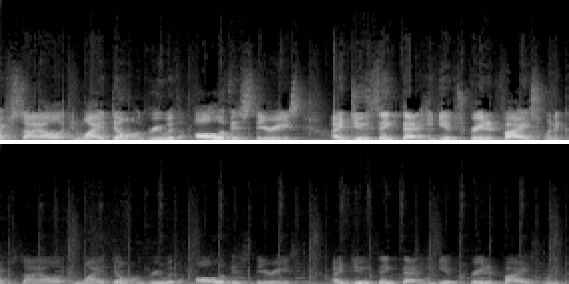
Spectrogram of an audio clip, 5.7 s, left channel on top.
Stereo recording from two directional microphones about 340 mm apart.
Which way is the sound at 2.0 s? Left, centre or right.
Left.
